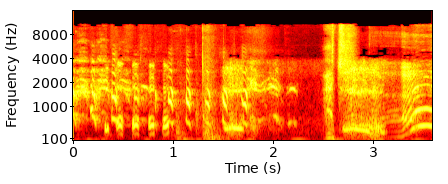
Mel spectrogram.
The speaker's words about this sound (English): Thank God for that sneeze of yours.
